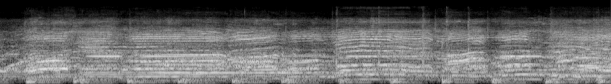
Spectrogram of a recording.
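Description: A crowd of voices singing together, with a steady low beat of about two to three strokes a second underneath.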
